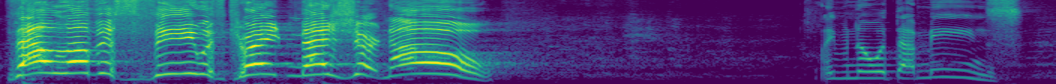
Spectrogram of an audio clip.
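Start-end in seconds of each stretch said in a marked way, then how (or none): 0.1-2.5 fake grand English accent, high and loud. Describing how some people pray, the speaker mocks it in an English accent. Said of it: "start talking with an English accent".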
